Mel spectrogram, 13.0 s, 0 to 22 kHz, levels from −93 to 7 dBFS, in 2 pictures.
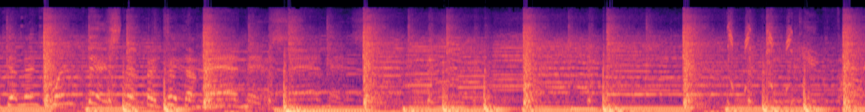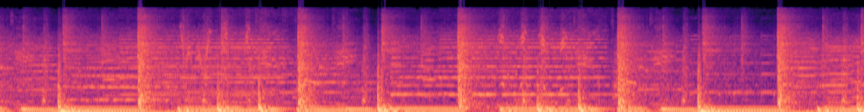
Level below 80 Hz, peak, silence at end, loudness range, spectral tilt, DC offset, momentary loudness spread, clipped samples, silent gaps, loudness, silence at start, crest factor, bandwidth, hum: -16 dBFS; 0 dBFS; 0 s; 0 LU; -5 dB/octave; under 0.1%; 4 LU; 0.4%; none; -12 LUFS; 0 s; 10 dB; 16 kHz; none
